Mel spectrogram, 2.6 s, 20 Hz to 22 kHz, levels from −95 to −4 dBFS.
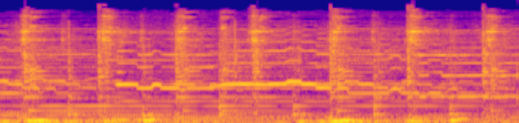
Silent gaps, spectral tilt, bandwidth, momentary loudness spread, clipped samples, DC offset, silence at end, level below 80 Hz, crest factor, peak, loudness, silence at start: none; -2 dB/octave; 19.5 kHz; 2 LU; under 0.1%; under 0.1%; 0 s; -34 dBFS; 14 dB; 0 dBFS; -13 LUFS; 0 s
